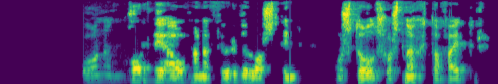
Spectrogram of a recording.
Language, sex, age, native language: Icelandic, male, 40-49, Icelandic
